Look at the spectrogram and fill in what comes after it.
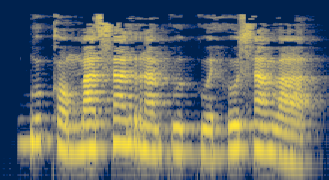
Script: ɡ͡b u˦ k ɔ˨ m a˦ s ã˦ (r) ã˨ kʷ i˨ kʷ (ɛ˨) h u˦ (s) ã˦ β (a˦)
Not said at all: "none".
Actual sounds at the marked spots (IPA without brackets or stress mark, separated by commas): r, e˨, s, a˨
